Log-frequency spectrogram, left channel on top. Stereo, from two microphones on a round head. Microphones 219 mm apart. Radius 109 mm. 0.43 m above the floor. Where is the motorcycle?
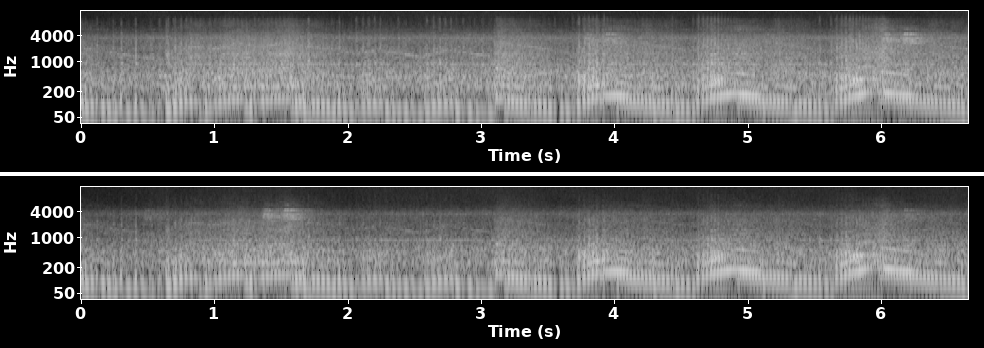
45° left (ahead or behind); by 6.7 s 55° left (ahead or behind).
